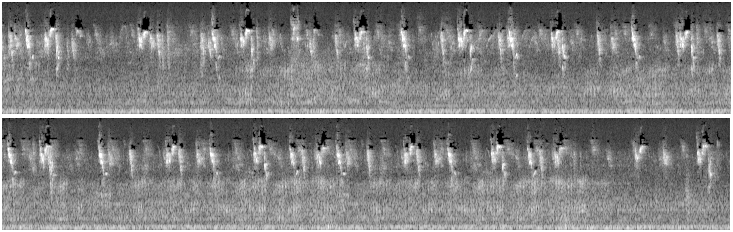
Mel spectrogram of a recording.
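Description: Small birds chirping: short high chirps, each dropping in pitch, in quick runs. They go on throughout, over a faint steady low hum.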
